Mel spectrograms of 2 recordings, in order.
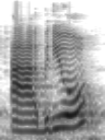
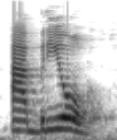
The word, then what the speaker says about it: abrió: dizer sempre o o então abrió errado abrio abrio Cola não se diz Cola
